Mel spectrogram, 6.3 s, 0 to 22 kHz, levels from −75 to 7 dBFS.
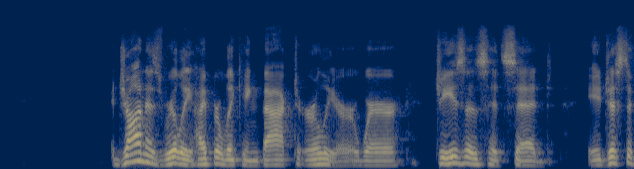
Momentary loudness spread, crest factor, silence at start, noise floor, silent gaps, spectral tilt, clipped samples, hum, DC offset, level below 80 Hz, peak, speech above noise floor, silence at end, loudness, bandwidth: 10 LU; 20 dB; 1.1 s; -82 dBFS; none; -4.5 dB/octave; under 0.1%; none; under 0.1%; -68 dBFS; -4 dBFS; 59 dB; 0 s; -23 LUFS; 12 kHz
